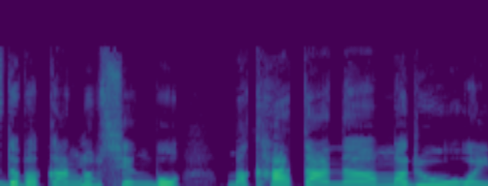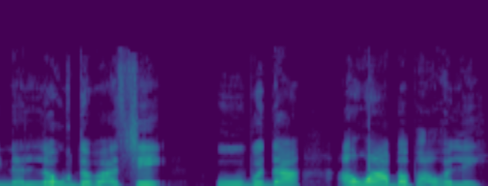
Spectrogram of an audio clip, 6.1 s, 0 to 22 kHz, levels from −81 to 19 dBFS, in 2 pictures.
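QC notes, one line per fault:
No faults found; no dropout, noise, distortion or level problem in the speech.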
